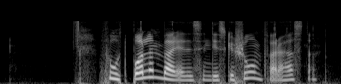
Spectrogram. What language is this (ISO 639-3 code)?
swe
